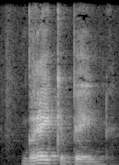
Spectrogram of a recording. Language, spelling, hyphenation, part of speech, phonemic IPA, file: Dutch, brekebeen, bre‧ke‧been, noun, /ˈbreː.kəˌbeːn/, Nl-brekebeen.ogg
- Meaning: 1. a clumsy or incompetent person 2. a person who broke one of his or her limbs or other bones; often one who habitually breaks one's bones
